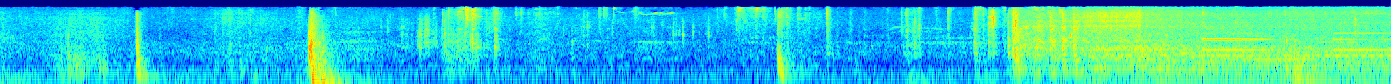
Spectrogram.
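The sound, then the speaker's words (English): A car door shut from the driver's seat in an empty field: one loud, low thud among a few lighter clicks and rustles, then a steady mechanical hum that carries on to the end. “He gets in the driver's seat and shuts the door.”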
